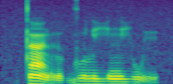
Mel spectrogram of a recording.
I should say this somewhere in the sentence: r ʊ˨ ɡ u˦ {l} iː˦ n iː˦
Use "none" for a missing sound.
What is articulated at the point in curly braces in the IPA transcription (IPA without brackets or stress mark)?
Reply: l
